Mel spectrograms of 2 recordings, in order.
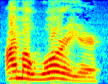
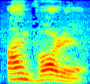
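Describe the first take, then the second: First: It is said in his normal accent. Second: It is said in a put-on Russian accent.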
